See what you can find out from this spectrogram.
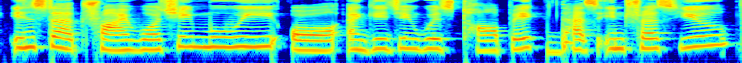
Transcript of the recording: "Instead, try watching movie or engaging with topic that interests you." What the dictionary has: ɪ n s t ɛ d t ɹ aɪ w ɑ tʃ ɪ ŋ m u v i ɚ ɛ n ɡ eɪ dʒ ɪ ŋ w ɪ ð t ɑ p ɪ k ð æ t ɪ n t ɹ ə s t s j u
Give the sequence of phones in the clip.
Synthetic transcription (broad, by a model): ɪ n s t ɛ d t ɹ aɪ w ɑ tʃ ɪ ŋ m u v i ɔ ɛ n ɡ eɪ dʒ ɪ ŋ w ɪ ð t ɑ p ɪ k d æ t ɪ n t ɹ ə s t j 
